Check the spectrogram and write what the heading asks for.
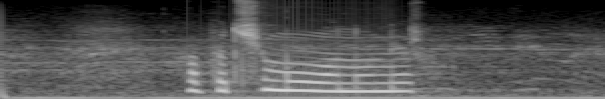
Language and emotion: Russian, sad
